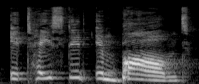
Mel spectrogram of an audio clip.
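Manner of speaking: slow, loud, punched "It tasted embalmed."; emphatic. Real, not acted. Telling viewers the grouse tasted embalmed, slow and loud. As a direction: drag out "embalmed" in disgust.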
